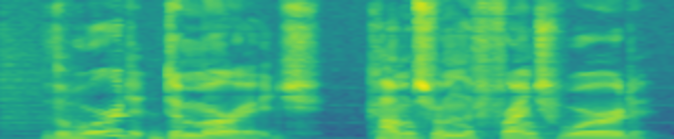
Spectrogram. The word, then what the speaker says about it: demurrage: pronounce it and also based off of the way that the original French word that it is based off is pronounced it is demurrage damage so it originated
